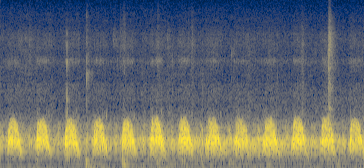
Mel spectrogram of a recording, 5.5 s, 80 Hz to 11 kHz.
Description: using a fetal doppler to hear my son's heartbeat im 15 weeks pregnant with my 4th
